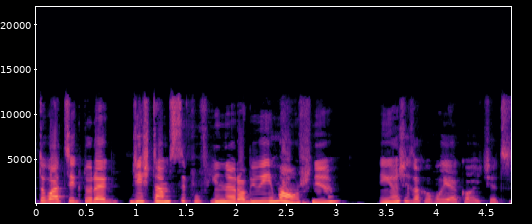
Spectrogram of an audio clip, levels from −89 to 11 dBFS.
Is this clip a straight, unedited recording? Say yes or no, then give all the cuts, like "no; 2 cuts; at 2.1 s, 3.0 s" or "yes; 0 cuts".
yes; 0 cuts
